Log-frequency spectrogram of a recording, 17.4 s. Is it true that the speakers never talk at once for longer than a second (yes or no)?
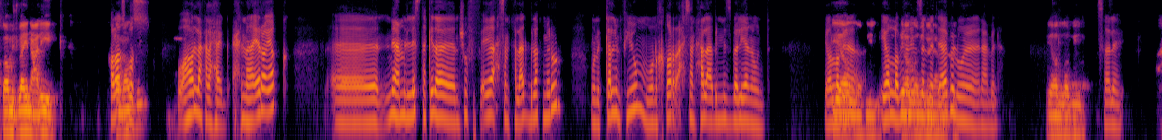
no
